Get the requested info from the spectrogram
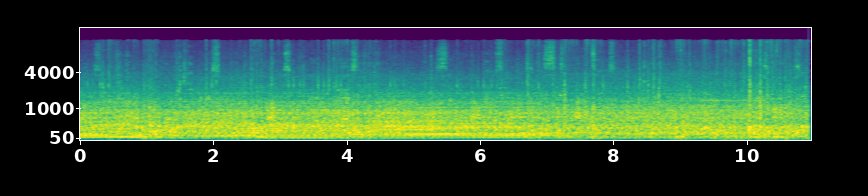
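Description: Inside the passenger cabin of a moving 2011 Prevost X345 coach: its Volvo D13 inline-six diesel engine drones steadily under road and tyre noise, with scattered light clicks and rattles.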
